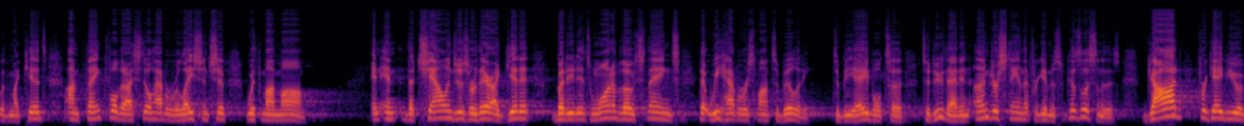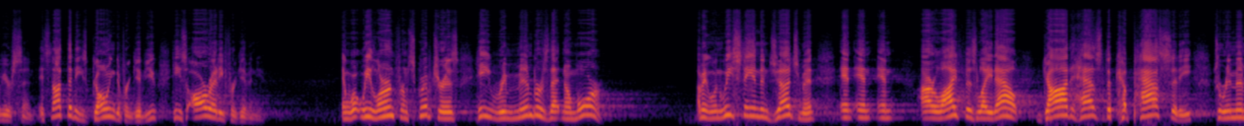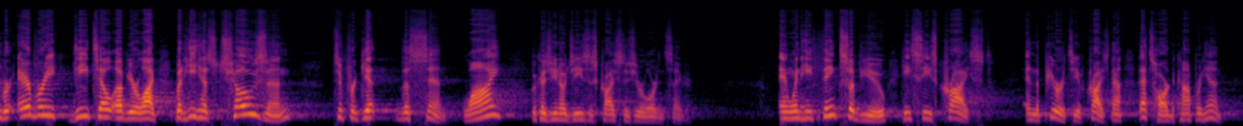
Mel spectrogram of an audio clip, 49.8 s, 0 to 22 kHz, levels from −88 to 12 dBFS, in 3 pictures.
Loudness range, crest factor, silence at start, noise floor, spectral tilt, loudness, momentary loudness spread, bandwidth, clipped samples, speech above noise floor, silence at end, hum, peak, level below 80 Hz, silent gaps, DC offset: 8 LU; 22 dB; 0 s; -73 dBFS; -5 dB/octave; -25 LUFS; 15 LU; 17 kHz; under 0.1%; 48 dB; 0.35 s; none; -4 dBFS; -78 dBFS; none; under 0.1%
